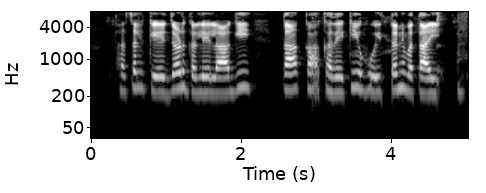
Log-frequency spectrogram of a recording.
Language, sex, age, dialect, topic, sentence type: Bhojpuri, female, 18-24, Northern, agriculture, question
